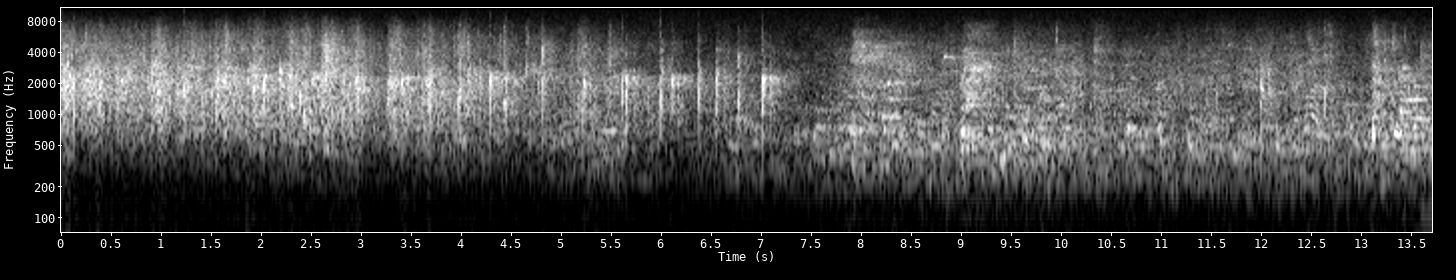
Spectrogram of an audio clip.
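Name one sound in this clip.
Children's feet tap and stamp on a wooden floor in a large echoing hall.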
